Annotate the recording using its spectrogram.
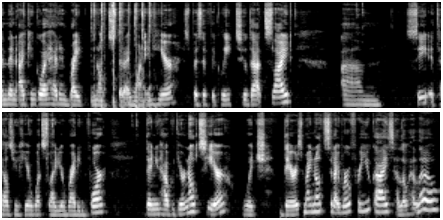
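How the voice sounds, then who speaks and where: Speaking at a fairly quick pace with lively intonation, a woman with a non-native accent uses a fairly low pitch, recorded with a dry, close sound and no echo. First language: not English. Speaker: student app reviewer. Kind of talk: tutorial. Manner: hesitant, many fillers.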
